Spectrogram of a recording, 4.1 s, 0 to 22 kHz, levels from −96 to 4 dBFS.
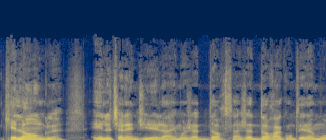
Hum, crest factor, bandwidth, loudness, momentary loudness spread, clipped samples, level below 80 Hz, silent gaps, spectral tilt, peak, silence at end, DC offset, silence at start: none; 14 dB; 16 kHz; -14 LUFS; 7 LU; under 0.1%; -50 dBFS; none; -5 dB/octave; 0 dBFS; 0 s; under 0.1%; 0 s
